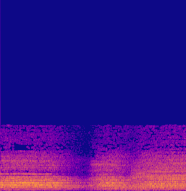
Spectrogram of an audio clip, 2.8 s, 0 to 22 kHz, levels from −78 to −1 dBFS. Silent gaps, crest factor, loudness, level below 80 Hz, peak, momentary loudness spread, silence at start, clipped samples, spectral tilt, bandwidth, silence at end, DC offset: none; 14 dB; -25 LUFS; -70 dBFS; -10 dBFS; 10 LU; 0 s; under 0.1%; 0 dB/octave; 8 kHz; 0 s; under 0.1%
